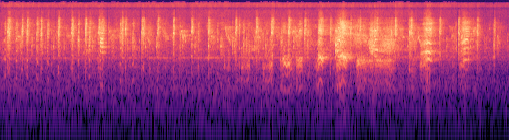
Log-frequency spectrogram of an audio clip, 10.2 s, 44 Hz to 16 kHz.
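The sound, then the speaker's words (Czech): A colony of black-crowned night herons, recorded at Malý Tisý pond nearly 30 years earlier, keeps up a dense chorus of harsh, croaking squawks, overlapping calls tumbling over one another, some sounding almost like clucking hens, growing busier and louder toward the end. “Celá kolonie se ozývá, jak už jste jistě postřehli, kvákavými skřeky, mnohdy nenepodobnými k dákání slepic.”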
